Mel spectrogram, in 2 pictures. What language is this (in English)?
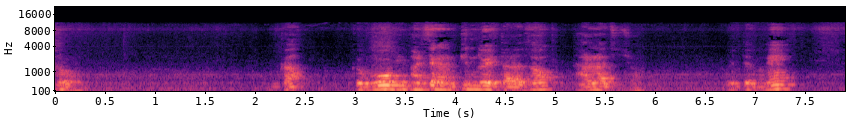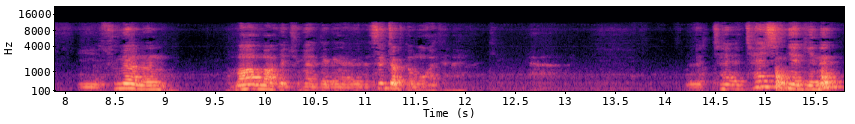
Korean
